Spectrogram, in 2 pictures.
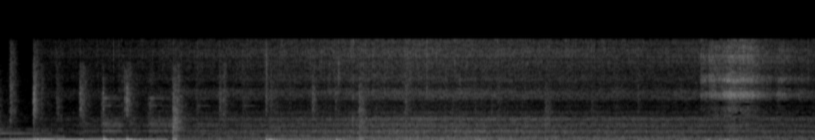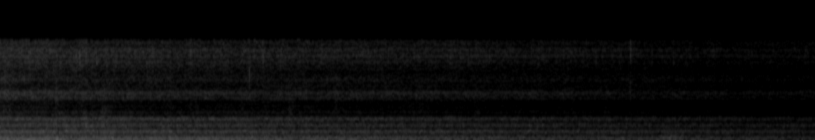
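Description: Background music ends within the first second or two, leaving a steady hiss of water spraying from a pop-up sprinkler head that slowly fades away. A short, sharper hiss comes about halfway through.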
